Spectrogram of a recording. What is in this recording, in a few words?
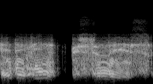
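Turkish near waypoint, mood low, speech; War Thunder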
